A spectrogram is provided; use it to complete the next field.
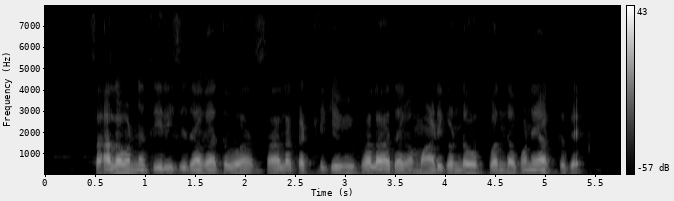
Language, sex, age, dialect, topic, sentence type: Kannada, male, 25-30, Coastal/Dakshin, banking, statement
